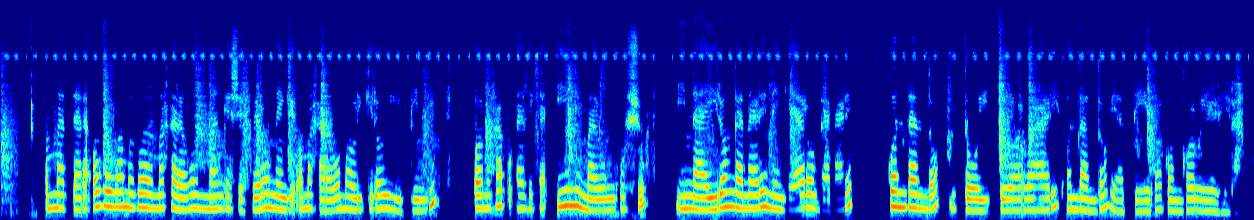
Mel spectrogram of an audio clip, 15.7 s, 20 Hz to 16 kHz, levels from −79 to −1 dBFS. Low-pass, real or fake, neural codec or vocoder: 14.4 kHz; real; none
